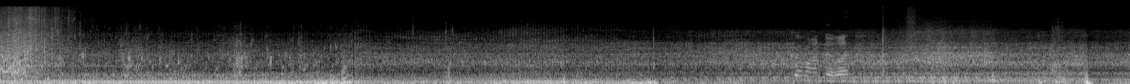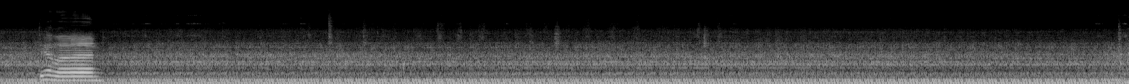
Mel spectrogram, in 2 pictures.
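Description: Narrowboat engine running steadily, its note changing about six and a half seconds in. Two short calls cut through it, around eight and twelve seconds in.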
